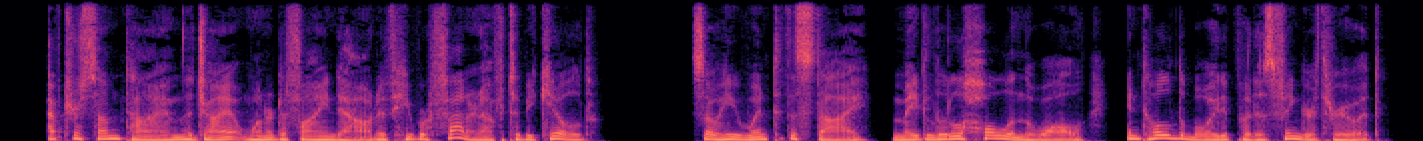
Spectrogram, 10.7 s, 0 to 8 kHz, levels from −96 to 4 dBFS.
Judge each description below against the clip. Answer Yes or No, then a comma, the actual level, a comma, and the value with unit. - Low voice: Yes, low, 110 Hz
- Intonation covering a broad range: Yes, wide, 6.3 semitones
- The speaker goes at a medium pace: No, fast, 225 wpm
